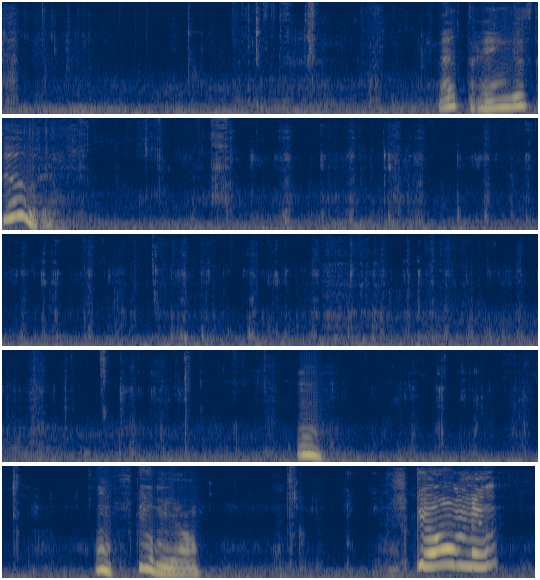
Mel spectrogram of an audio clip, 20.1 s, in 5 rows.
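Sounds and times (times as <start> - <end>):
quiet chewing: 0.0 - 3.3, 4.3 - 16.8, 17.6 - 19.1
woman speaking: 3.2 - 4.5, 16.8 - 17.6, 19.0 - 19.9.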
